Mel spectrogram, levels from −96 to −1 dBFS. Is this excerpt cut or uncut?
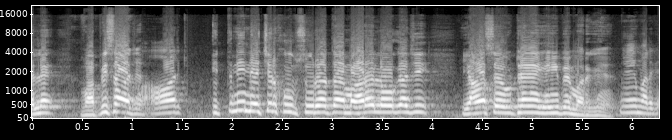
cut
